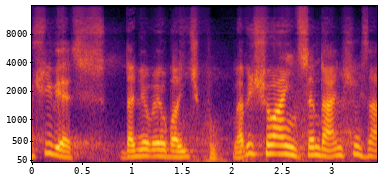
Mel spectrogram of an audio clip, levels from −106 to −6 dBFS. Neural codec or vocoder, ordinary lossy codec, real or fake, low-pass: codec, 44.1 kHz, 2.6 kbps, DAC; Opus, 24 kbps; fake; 14.4 kHz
